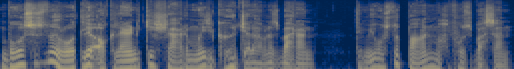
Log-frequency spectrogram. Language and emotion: Kashmiri, fearful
